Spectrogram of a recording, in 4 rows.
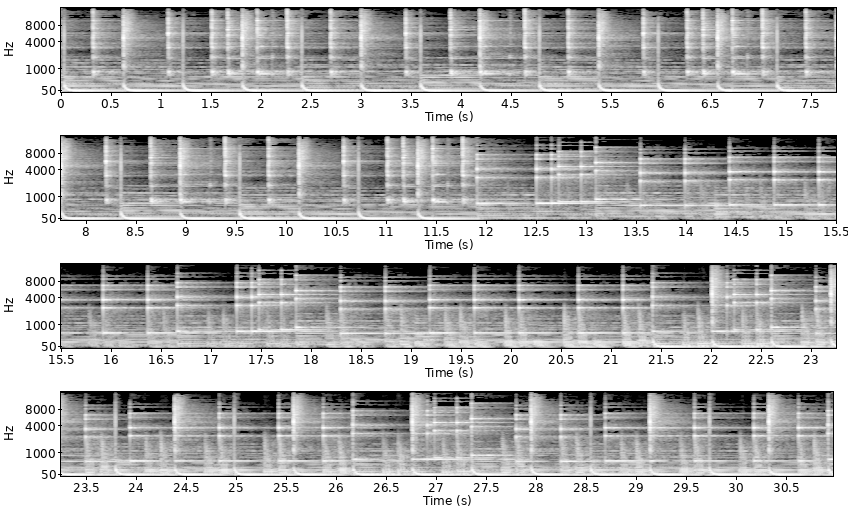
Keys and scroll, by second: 0.5 c, 3.1 KP_Add, 12.0 c, 20.7 Delete.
